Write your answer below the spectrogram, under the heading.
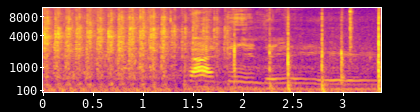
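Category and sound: vehicle, boat motor running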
